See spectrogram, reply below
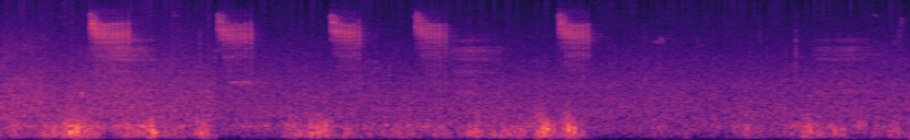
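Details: Long-tailed tit in a forest; calls said to mean "I'm here" (chee-chee-chi) and "something is there" (jururi). Five short, high, thin bursts, each about a second apart, then a pause. Low rustling and handling noise run underneath.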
